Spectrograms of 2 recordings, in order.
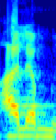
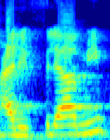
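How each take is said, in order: First: The same letters are read as one word. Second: Each letter is named separately: alif, lam, mim. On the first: It opens the chapter beginning alam tara kayfa. "പിന്നെ ഒന്ന് അലം എന്നാണ്" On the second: It opens the second chapter. "ഒന്ന് അലിഫ്ലാമീം"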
